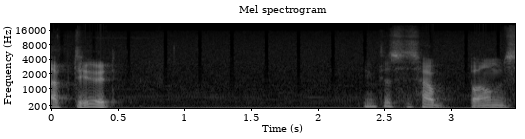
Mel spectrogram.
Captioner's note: white noise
